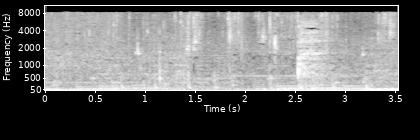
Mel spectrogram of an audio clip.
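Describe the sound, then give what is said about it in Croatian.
Naturally carbonated mineral water babbles from a spring near Bijelo Polje in Montenegro, a continuous bright gurgle and splash of running water with small bubbling accents, steady and fairly soft, with no voices. “Ovaj žubor je originalni žubor Bilopoljske nadaleko čuvene kisele vode.”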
